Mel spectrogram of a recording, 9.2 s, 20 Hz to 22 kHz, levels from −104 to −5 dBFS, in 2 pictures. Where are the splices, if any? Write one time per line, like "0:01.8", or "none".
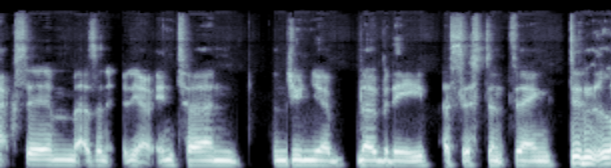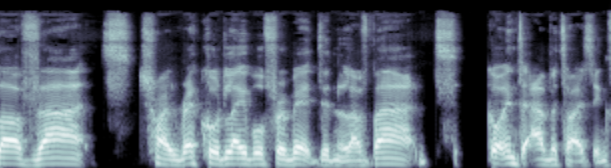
0:02.1
0:04.2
